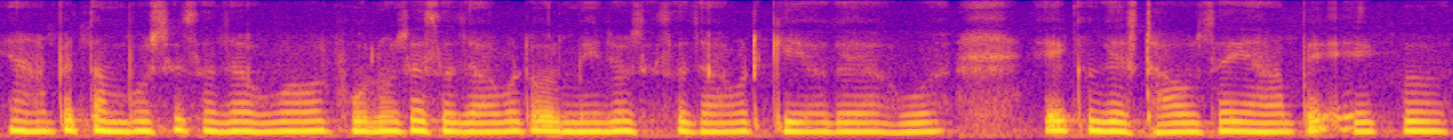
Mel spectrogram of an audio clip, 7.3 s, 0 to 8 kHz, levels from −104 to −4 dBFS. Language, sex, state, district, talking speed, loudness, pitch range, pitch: Hindi, female, Bihar, West Champaran, 200 wpm, -13 LUFS, 190-205 Hz, 200 Hz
